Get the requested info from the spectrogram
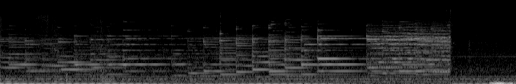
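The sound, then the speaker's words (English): A phone rings with a call from home health care people. The melodic electronic ringtone plays a quick run of bright repeating tones steadily over a low background hum, with no one talking. “But I thought, oop, there's a phone now.”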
